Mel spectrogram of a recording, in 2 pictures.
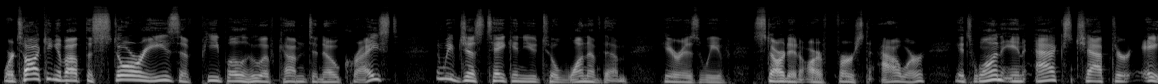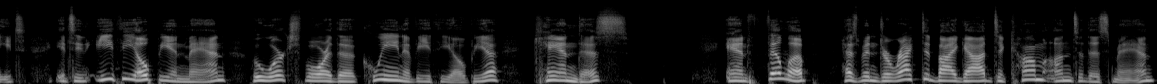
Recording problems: none

